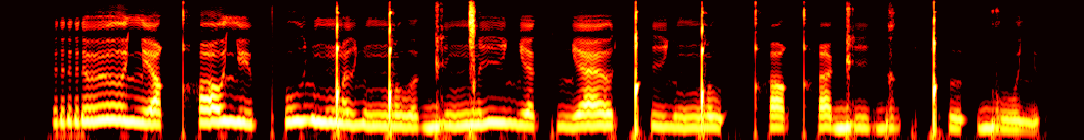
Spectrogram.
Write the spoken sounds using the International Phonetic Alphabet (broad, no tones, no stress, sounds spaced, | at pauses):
r ø ə̯ lʲ æ qʰ o lʲ y pʰ u ʎ ŋ͡ǃ ø ʎ ŋ͡ǃ u ə̯ ɡ i ŋ͡ǀ i ʎ æ k ʎ æ ə̯ ǃʰ i ʎ ŋ͡ǃ u ʔ qʰ ɯ qʰ i ɡ i ɡ ø k ǃʰ ɯ ʔ ɡ u lʲ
